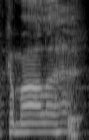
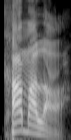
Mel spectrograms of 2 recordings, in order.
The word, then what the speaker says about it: Kamala: Stand up and tell Kamala or Harris.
